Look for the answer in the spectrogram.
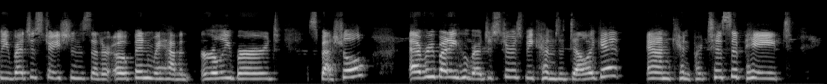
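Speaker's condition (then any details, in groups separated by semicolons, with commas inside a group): No condition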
